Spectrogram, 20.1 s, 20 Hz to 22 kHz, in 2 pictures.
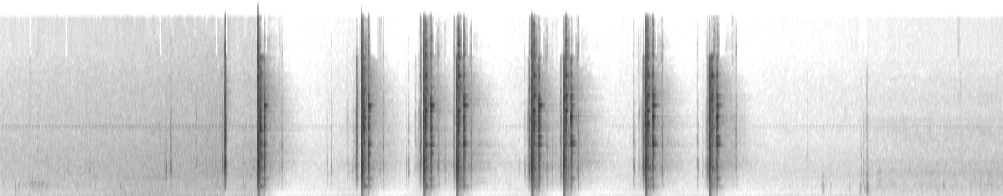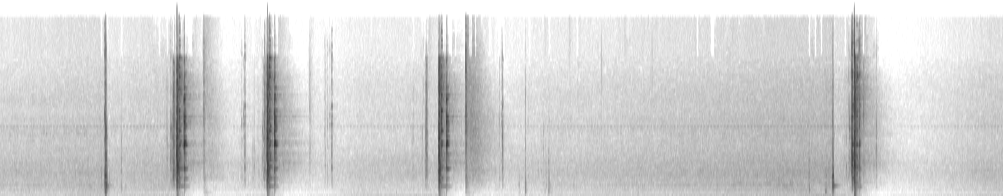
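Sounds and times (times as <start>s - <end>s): faint clicks: 0.8s - 2.4s
airsoft pistol shots: 3.6s - 7.4s, 11.7s - 13.0s.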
